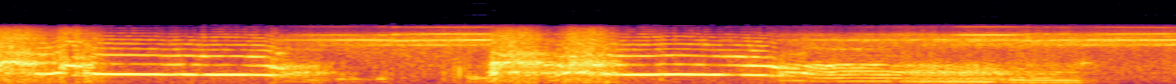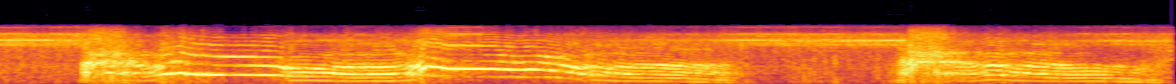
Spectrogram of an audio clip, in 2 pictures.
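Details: A domestic dog cries out at a toy helicopter in a run of long, wavering howls and yips, rising and falling, about five bouts with brief gaps, while a faint high motor hum runs beneath.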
